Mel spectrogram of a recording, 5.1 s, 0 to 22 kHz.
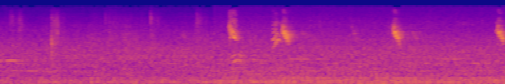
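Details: Sparrows at a Tenmangu shrine come to a pillar to be fed, recorded 26 June 2024; short, high chirps at irregular intervals, about four in five seconds, over a steady low background hum.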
